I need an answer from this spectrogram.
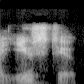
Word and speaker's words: used to: Used to, S sound, to talk about a past habit.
